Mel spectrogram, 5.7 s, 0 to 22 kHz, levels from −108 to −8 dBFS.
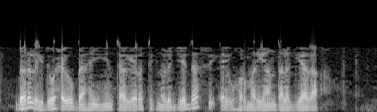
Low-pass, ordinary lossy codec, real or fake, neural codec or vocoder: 19.8 kHz; AAC, 16 kbps; real; none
